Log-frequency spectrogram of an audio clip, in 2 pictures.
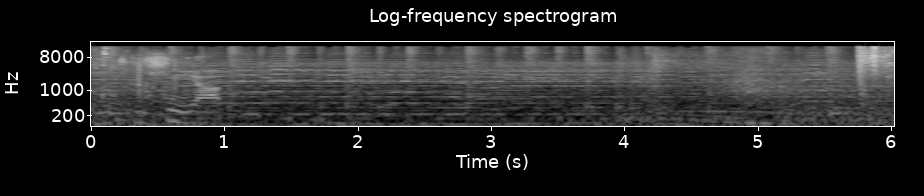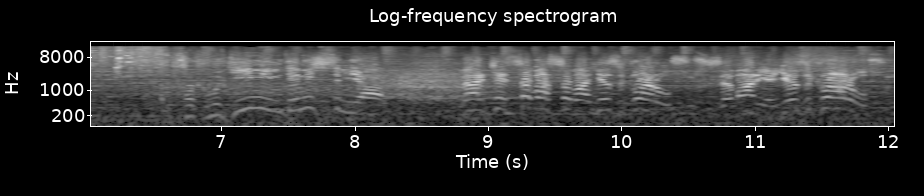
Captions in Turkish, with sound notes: Üstüm ya! (Müzik - Gerilim) (Cam kırılma sesi) Bu takımı giyemeyeyim demiştim ya! Merkez sabah sabah, yazıklar olsun size var ya yazıklar olsun!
